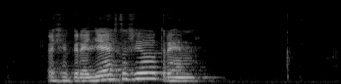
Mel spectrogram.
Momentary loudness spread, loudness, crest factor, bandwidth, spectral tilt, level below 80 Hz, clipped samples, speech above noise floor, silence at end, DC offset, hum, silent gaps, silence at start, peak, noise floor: 13 LU; -25 LUFS; 18 dB; 11.5 kHz; -6 dB/octave; -66 dBFS; under 0.1%; 45 dB; 1.3 s; under 0.1%; none; none; 0.5 s; -10 dBFS; -69 dBFS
